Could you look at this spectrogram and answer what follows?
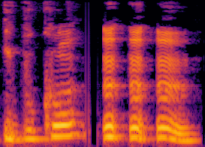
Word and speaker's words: Ibukun: So I obviously am Ibukun and Ibukun. Pronunciation is important.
